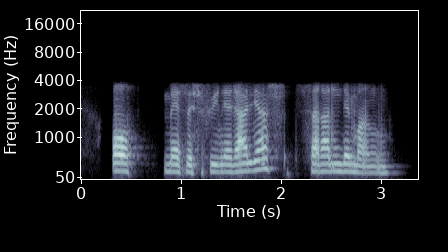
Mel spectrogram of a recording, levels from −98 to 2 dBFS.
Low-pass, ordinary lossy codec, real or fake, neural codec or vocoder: 3.6 kHz; Opus, 24 kbps; fake; codec, 16 kHz, 2 kbps, X-Codec, HuBERT features, trained on balanced general audio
